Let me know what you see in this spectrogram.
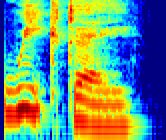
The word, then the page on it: weekday: British English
